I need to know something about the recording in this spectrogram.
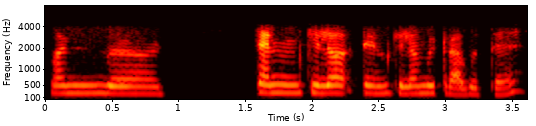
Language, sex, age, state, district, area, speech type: Kannada, female, 18-30, Karnataka, Chikkaballapur, rural, conversation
